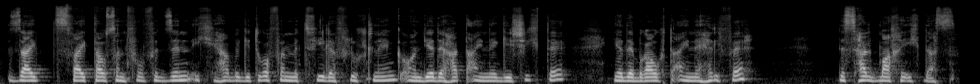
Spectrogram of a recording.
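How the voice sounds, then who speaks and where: A woman with an Arabic accent speaking German as a second language in a radio studio interview, halting, with grammar slips and frequent fillers. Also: lowish voice, fairly even intonation, warm tone. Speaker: studio guest, volunteer refugee helper.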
